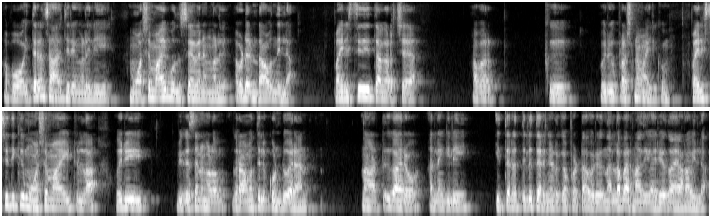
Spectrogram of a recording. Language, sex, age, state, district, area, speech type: Malayalam, male, 18-30, Kerala, Kannur, rural, spontaneous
